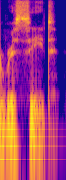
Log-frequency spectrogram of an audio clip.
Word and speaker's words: receipt: That is a receipt. R E C E I P T. Another strange word with silent letters. Yes, the P is silent.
